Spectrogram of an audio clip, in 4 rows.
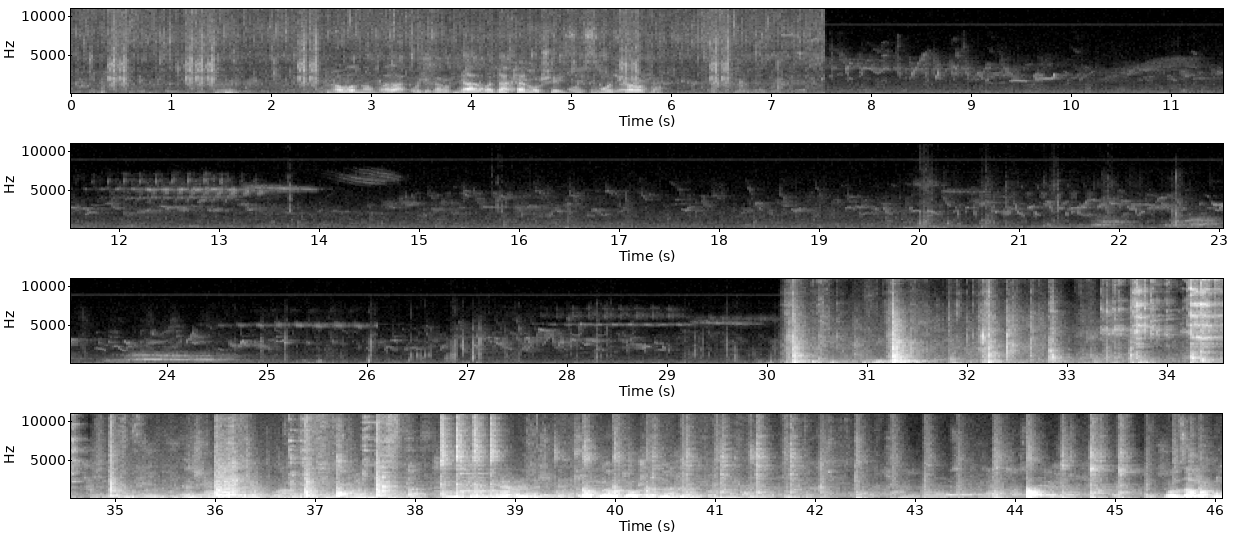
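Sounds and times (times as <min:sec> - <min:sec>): birds chirping faintly: 0:00.0 - 0:46.0.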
